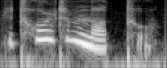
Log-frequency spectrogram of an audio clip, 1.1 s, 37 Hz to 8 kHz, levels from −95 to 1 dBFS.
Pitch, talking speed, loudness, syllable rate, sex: 275 Hz, 270 wpm, -13 LUFS, 5.4 syllables/s, female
